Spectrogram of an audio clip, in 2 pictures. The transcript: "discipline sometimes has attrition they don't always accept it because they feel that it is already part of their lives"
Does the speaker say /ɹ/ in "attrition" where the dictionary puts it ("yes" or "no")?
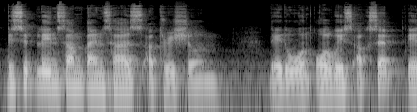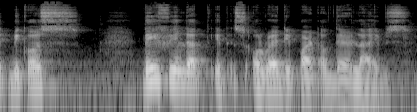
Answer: yes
